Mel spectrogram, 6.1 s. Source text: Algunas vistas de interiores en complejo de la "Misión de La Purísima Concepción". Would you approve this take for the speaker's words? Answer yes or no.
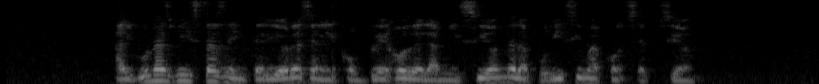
no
